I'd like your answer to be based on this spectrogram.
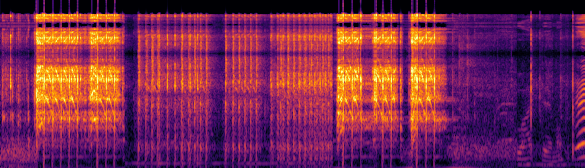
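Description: Airsoft guns firing covering fire in woodland, with loud rapid bursts of mechanical shots in several long strings broken by short pauses, up close, and voices heard briefly between bursts.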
